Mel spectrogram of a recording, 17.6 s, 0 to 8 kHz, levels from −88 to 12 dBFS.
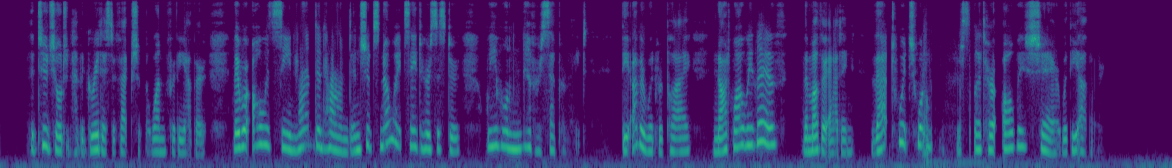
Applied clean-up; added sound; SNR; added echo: neural diffusion model UNIVERSE++.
